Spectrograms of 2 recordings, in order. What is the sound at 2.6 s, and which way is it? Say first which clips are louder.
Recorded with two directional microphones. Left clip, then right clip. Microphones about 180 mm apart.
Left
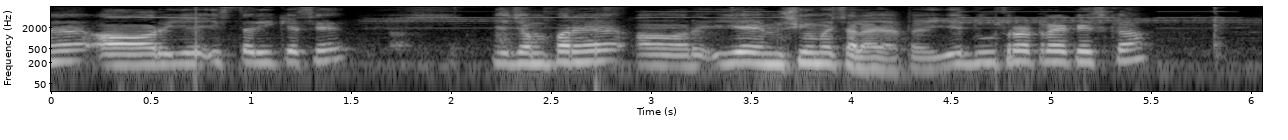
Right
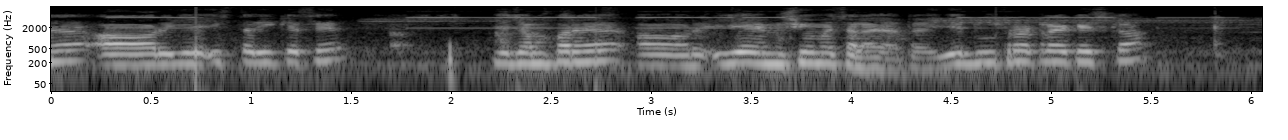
Speech: left 6 dB; 60° left (ahead or behind).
